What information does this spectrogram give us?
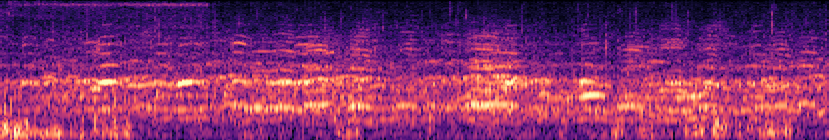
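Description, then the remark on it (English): A flock of large white waterbirds with long necks honks and calls continuously, many overlapping voices forming a dense, steady chorus, with no pauses and no talking. “One evening, there came a beautiful flock of birds out of the bushes.”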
